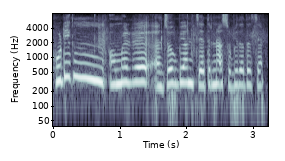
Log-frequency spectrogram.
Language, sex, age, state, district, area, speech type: Santali, female, 18-30, West Bengal, Purulia, rural, spontaneous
